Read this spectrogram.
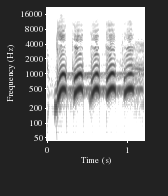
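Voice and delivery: high, loud siren whoops; imitated police siren. Police pulling a driver over, imitated siren. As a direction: mimic a squad car's short bursts.

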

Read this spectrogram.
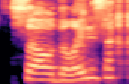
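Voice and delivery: ordinary talk, nothing marked

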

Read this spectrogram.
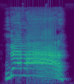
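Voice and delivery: piercing high shriek. A narrator's reading. Janet defying the preacher with a shriek. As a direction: shriek it defiantly. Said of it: "Janet shrieked".

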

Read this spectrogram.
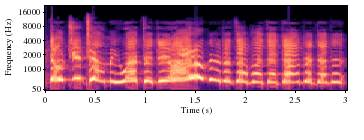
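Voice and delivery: very high, shrieking mock scream; retold screaming. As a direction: imitate her yelling back, then trailing off into nonsense. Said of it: "she's screaming at him".

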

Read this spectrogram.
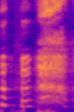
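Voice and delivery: a sudden high, loud wail of a laugh; high squealing laugh-cry. Real, not acted. Overcome while recalling the dog movie, squealing laugh-cry. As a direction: burst into a squealing half-sob half-laugh.

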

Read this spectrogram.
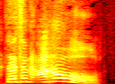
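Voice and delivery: high, very loud warning; loud alert. A narrator's reading. Harry alerting sleeping Hagrid, loudly. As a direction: shout the news to wake him. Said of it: "said Harry loudly".

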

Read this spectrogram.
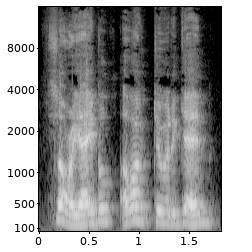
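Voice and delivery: put-on Cockney accent. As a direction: apologise like a Cockney lad. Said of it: "Cockney accents for this".

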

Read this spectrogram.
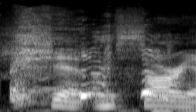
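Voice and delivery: ordinary talk, nothing marked

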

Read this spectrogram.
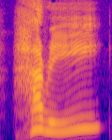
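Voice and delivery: put-on a man putting on a high young girl's voice; Jim Dale as Hermione. Mimicking the narrator voicing Hermione, high falsetto. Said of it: "It's like Jim Dale when he talks as Hermione".

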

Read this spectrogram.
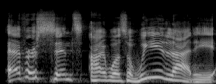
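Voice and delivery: swooping mock Irish lilt; pseudo-Irish accent. Podcaster reading a listener's question as written, mock Irish. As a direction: ham up an Irish brogue. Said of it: "pseudo-Irish speech".

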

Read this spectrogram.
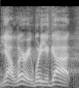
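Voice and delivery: God picks up Larry's call like a cheerful manager; God answering. Retold or imitated. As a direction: take the call like a busy boss. God voiced answering a prayer call.

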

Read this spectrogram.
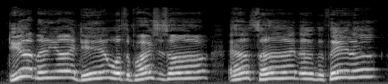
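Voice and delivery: high, loud, whiny Seinfeld squeal; terrible Seinfeld impression. Comic at the theater prices, doing a bad Seinfeld squeal. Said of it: "That was a terrible Seinfeld impression".

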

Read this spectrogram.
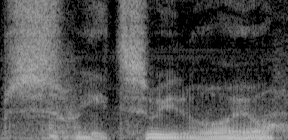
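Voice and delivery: very soft, low enticement; mock seductive cooing. Host enticed by talk of oil, mock seductive hush. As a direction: coo it low, almost under the breath.

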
